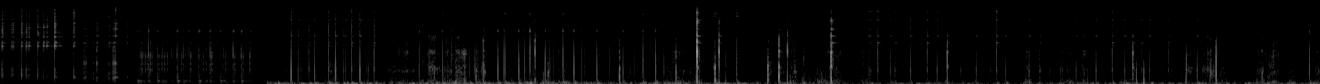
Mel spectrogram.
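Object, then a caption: Glass object. A glass object is tapped, giving quick, bright clinks and light rattles at an irregular pace over a low, soft background. A few taps land noticeably harder than the rest, and each clink stops almost at once with little ringing.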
